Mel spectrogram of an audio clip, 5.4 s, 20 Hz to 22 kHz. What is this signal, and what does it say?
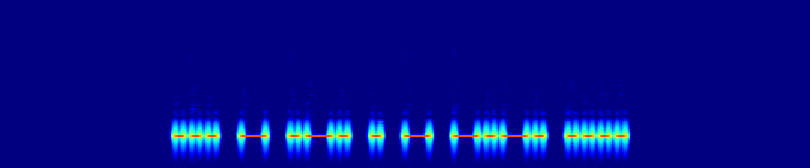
Morse code, heard as a keyed tone, about 22 wpm, 700 Hz. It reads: STRETCH
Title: Seven Letter Words - 22wpm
